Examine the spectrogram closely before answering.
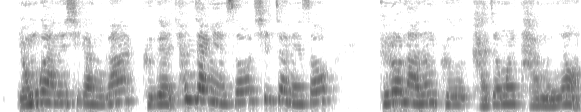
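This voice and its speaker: At a fairly slow pace, a woman speaks with a high pitch in a dark, mellow tone. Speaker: naming consultant and teacher. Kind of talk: video lecture. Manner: agitated.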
